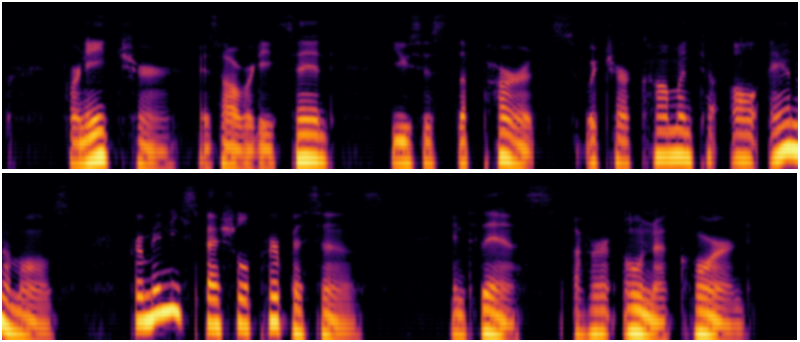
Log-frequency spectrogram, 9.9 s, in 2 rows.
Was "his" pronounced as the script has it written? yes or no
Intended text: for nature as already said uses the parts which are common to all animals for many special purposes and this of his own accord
no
